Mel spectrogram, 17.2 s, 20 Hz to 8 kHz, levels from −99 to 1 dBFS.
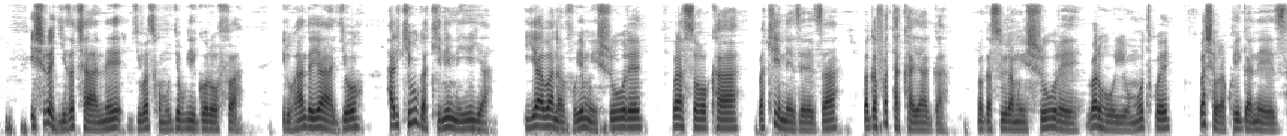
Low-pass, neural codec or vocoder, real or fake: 7.2 kHz; none; real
